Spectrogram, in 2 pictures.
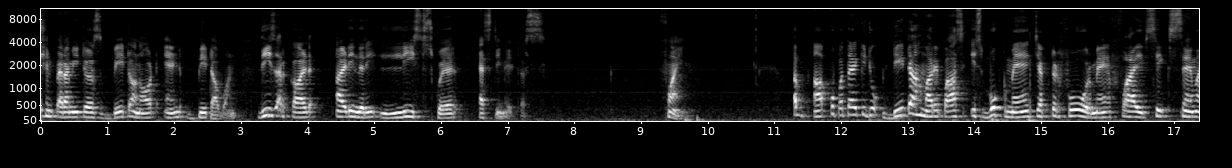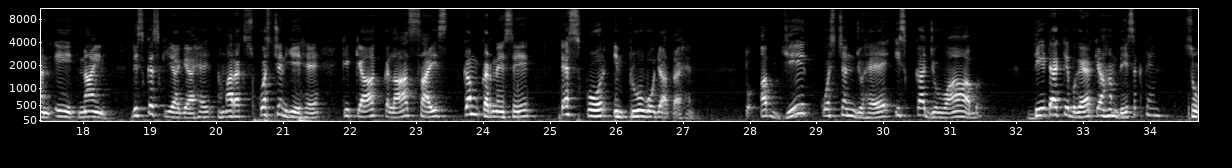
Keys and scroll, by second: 9.2 Down.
